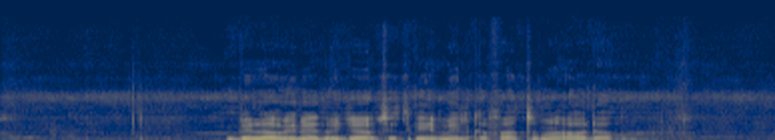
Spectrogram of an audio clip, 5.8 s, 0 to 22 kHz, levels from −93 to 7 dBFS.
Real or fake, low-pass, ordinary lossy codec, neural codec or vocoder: fake; 19.8 kHz; none; codec, 44.1 kHz, 7.8 kbps, Pupu-Codec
